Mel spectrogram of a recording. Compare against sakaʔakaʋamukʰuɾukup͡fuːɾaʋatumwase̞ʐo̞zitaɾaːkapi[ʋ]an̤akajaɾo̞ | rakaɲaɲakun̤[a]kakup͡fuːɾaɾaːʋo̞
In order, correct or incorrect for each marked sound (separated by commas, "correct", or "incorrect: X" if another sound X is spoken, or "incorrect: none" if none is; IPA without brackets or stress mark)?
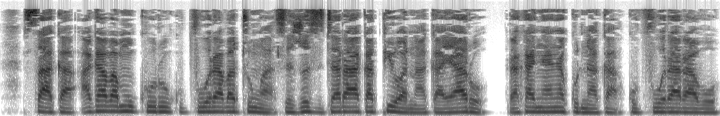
incorrect: w, correct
